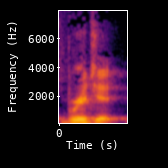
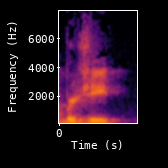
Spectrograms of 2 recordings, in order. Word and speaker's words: Bridget: And I guess it's Bridget, not Brigitte, but yeah.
